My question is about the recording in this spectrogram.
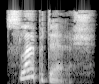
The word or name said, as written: slapdash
